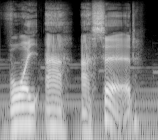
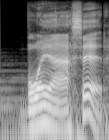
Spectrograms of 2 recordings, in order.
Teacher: The two A vowels are blended. · Shown in: second take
